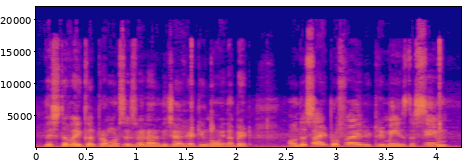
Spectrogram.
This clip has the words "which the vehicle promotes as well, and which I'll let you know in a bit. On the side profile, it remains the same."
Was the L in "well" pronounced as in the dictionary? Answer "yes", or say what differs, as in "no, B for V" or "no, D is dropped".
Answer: no, N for L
